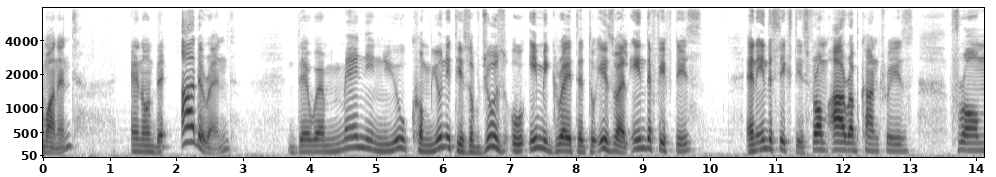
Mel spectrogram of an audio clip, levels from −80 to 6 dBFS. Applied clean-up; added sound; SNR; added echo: none; none; none; none.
